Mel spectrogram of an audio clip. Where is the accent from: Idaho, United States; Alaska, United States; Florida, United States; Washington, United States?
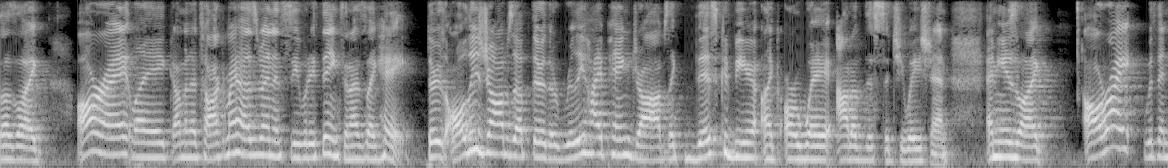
Idaho, United States; moved away as an adult; And I was living in Idaho. I'm born and raised in Idaho. And I ended up moving to California because I wanted to keep kind of pursuing this booking agent thing.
